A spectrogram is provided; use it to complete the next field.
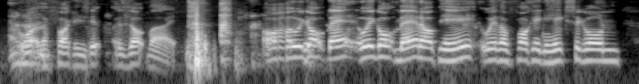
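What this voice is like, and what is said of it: Put-on Australian accent. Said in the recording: “how do you do the Australian accent?”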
